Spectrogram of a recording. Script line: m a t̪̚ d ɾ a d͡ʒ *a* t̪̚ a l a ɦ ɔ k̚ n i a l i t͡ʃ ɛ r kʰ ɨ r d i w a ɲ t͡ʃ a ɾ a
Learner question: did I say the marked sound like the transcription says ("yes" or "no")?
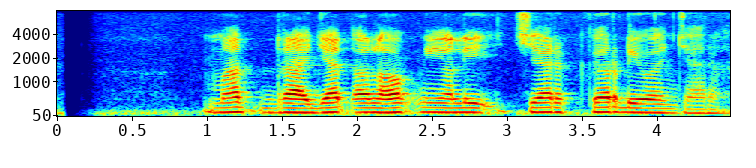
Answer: yes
